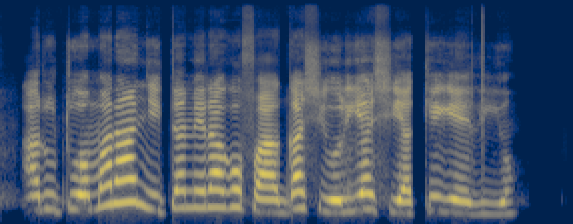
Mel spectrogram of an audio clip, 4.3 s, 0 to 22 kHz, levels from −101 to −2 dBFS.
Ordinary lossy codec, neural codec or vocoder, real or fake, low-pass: none; autoencoder, 48 kHz, 128 numbers a frame, DAC-VAE, trained on Japanese speech; fake; 19.8 kHz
